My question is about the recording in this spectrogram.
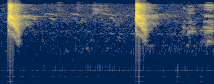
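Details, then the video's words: Long-tailed shrike calling 'teot teot': two loud, grating, downward-sweeping bursts about two seconds apart, followed by a faint softer chatter at the end. "cendet gacor teot teot"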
